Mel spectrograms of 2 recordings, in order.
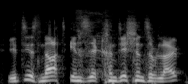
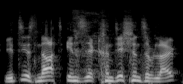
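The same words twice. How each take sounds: First: It is read in a German accent. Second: It is read in a German accent.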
